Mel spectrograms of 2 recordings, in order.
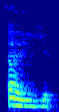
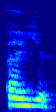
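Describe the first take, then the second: Both takes have the same delivery.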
